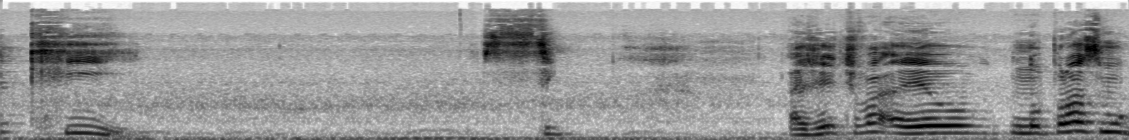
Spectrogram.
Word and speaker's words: chi: Esse aí que tá chi, a pronúncia dele é ki.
